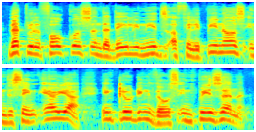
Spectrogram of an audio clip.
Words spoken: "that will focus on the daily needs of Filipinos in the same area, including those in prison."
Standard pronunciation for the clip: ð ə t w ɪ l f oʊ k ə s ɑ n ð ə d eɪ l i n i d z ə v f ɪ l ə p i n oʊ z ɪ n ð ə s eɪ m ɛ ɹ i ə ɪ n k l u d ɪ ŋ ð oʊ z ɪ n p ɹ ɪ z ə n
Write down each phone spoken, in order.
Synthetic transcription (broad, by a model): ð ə t w ɪ l f oʊ k ə s ɑ n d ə d eɪ l i n i d s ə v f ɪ l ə p i n oʊ s ɪ n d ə s eɪ m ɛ ɹ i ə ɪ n k l u d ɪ ŋ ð oʊ s ɪ n p ɹ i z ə n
